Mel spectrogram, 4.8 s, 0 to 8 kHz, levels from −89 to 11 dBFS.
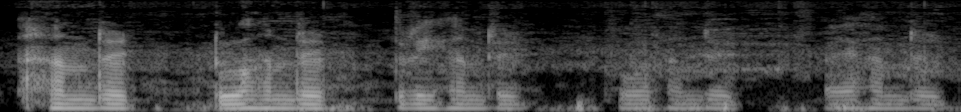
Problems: constant background noise, low volume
